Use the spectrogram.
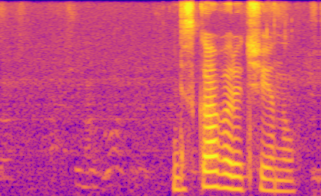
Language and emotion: Russian, neutral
